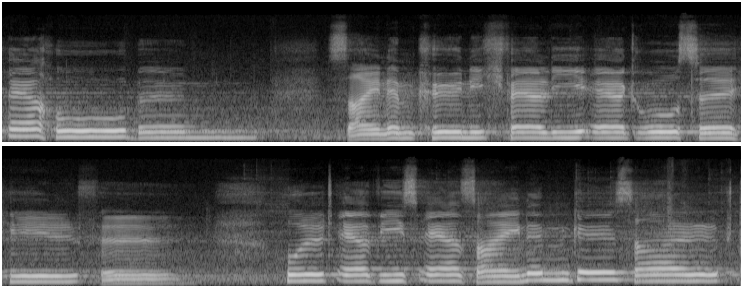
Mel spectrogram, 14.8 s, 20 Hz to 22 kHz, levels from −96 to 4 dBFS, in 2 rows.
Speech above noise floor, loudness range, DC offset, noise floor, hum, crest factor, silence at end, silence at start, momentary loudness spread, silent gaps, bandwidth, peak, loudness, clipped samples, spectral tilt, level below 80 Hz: 21 dB; 4 LU; under 0.1%; -45 dBFS; none; 12 dB; 0 s; 0 s; 16 LU; none; 12 kHz; -12 dBFS; -24 LUFS; under 0.1%; -6 dB/octave; -76 dBFS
